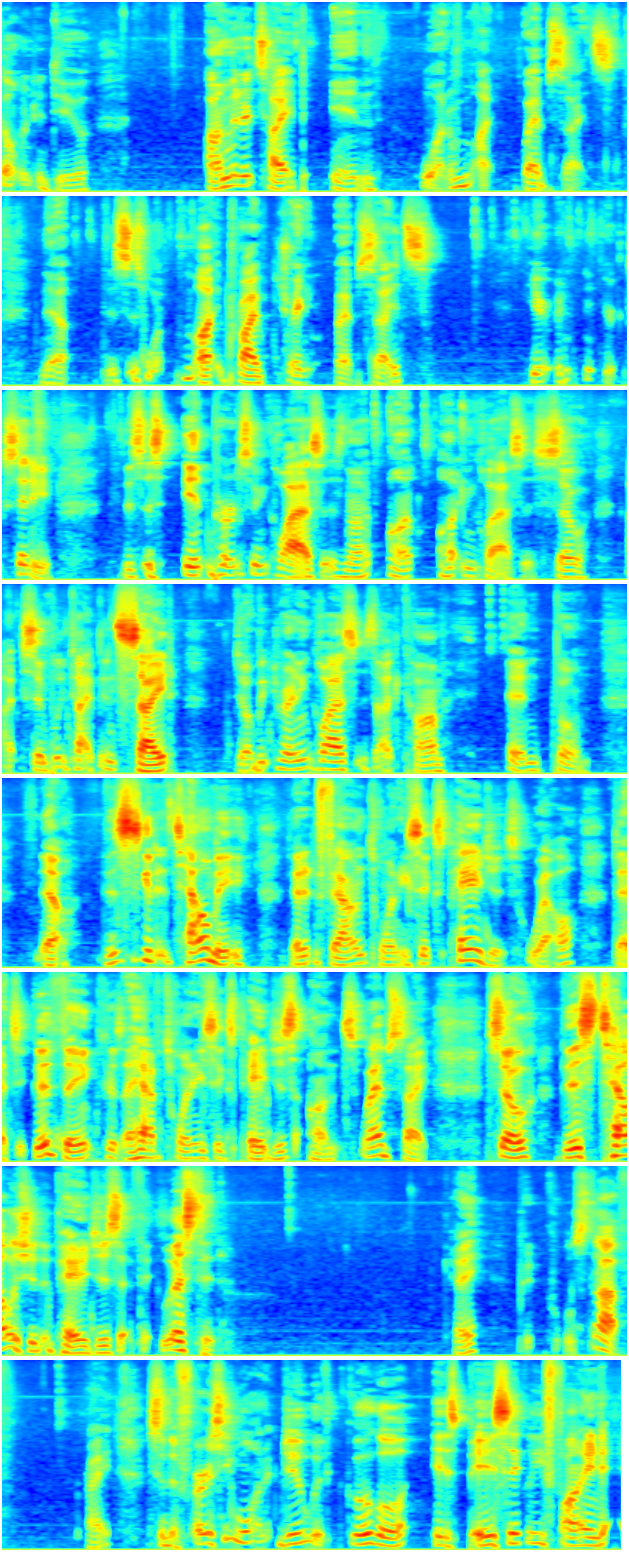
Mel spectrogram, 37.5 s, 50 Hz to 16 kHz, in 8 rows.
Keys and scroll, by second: 1.1-2.5 typing, 4.1-5.8 typing, 7.7-10.2 typing, 11.5-12.2 typing.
